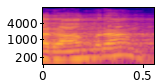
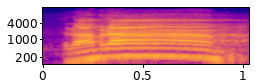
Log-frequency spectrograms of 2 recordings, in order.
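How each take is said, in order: First: "राम राम" called out louder and higher, ending on a rise; shouted greeting. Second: "राम राम" shouted high and loud, long falling "राम"; shouted greeting. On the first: Deaf grandfather yells "राम राम" to the bedridden friend, ending on a rise. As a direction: yell "राम राम" so the whole hospital hears. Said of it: "जो चिल्लाया". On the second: Deaf grandfather shouts "राम राम" at the sick patient in loud greeting. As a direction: bellow "राम राम" across the ward. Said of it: "वो चिल्ला के बोलता है". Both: Retold or imitated.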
